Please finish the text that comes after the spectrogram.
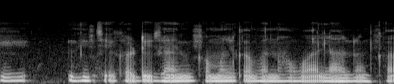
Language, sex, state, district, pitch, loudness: Hindi, female, Goa, North and South Goa, 150 Hz, -15 LUFS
